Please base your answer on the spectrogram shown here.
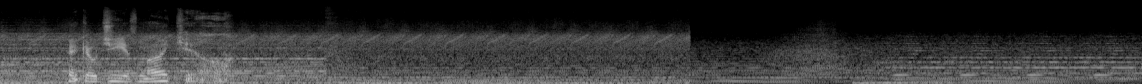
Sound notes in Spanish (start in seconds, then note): none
